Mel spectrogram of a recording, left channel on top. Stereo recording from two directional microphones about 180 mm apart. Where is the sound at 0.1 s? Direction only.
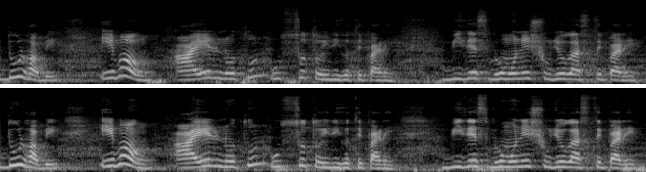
15° right (ahead or behind).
